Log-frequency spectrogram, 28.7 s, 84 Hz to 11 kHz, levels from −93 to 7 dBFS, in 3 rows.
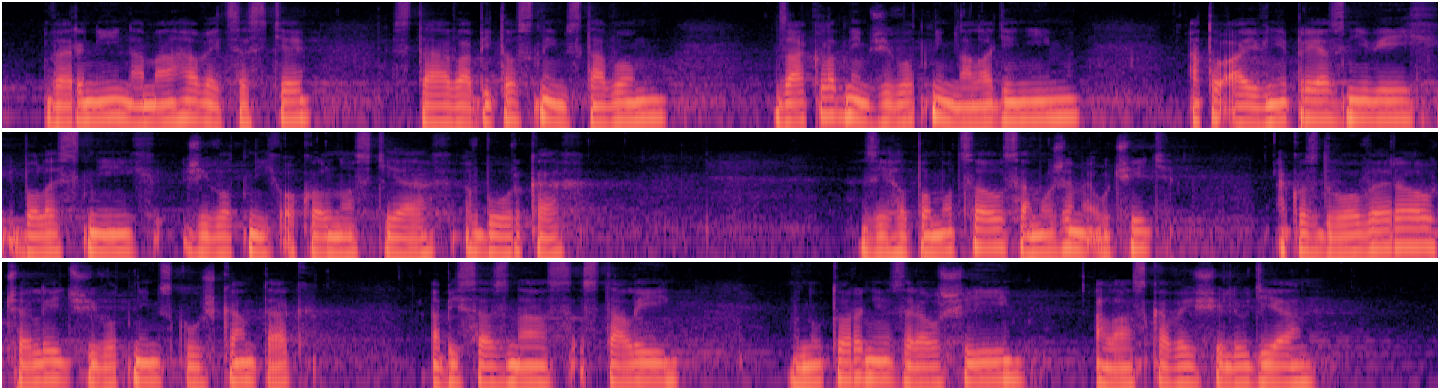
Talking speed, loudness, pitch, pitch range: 90 wpm, -26 LUFS, 110 Hz, 105-120 Hz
